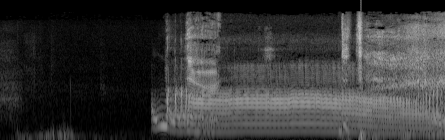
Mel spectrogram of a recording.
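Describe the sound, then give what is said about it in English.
After a low, muffled rumble, a woman's car engine is started and abruptly roars to life, holding a loud, steady, buzzing drone with a slight rising whine, continuous to the end. “We're going to let this woman's car fart carry us out on the episode.”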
